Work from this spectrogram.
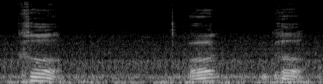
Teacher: ये महाप्राण है, इसमें हकार की ध्वनि आती है।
